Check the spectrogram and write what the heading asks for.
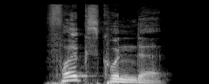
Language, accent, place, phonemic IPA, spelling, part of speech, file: German, Germany, Berlin, /ˈfɔlksˌkʊndə/, Volkskunde, noun, De-Volkskunde.ogg
- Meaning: folkloristics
